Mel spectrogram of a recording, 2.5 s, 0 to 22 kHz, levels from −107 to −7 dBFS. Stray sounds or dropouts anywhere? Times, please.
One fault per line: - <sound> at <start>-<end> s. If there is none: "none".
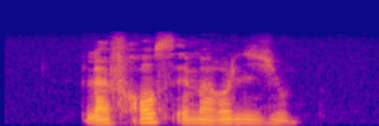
none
